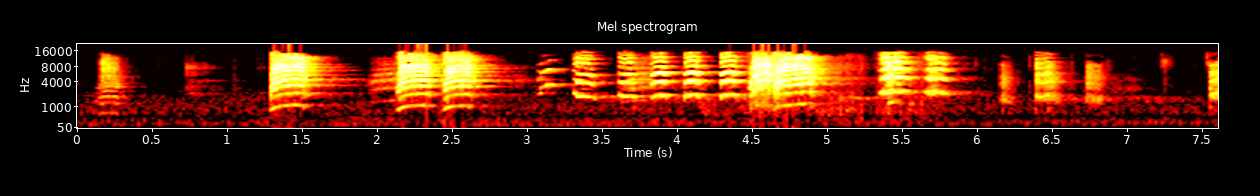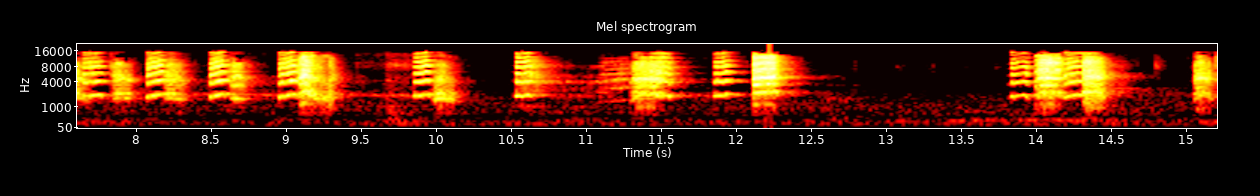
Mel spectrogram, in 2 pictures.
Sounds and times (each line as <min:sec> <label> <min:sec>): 0:01.3 Rainbow Lorikeet Parrots fighting with loud shrills 0:06.9
0:07.5 Rainbow Lorikeet Parrots fighting with loud shrills 0:12.5
0:13.8 Rainbow Lorikeet Parrots fighting with loud shrills 0:15.2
